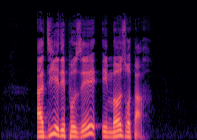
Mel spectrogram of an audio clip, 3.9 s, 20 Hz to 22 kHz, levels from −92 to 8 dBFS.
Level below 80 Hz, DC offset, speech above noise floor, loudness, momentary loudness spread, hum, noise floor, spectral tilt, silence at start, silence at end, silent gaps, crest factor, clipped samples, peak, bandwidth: -58 dBFS; under 0.1%; 58 dB; -18 LUFS; 7 LU; none; -75 dBFS; -6.5 dB/octave; 0.75 s; 1.1 s; none; 16 dB; under 0.1%; -2 dBFS; 12.5 kHz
